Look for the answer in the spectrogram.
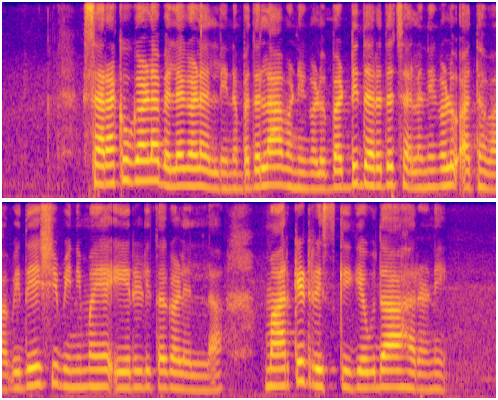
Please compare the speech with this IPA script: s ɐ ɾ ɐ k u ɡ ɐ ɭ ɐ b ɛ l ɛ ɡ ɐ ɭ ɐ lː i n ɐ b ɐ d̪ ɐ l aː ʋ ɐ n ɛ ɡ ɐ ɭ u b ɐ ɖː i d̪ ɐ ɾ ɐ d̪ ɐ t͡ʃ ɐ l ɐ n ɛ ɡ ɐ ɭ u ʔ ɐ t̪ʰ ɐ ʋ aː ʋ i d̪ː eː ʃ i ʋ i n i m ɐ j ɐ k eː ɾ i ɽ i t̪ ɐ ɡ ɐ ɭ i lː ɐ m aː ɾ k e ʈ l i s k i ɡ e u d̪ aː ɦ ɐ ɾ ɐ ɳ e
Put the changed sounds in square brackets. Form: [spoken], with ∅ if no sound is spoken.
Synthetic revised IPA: s ɐ ɾ ɐ k u ɡ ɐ ɭ ɐ b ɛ l ɛ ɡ ɐ ɭ ɐ lː i n ɐ b ɐ d̪ ɐ l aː ʋ ɐ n ɛ ɡ ɐ ɭ u b ɐ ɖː i d̪ ɐ ɾ ɐ d̪ ɐ t͡ʃ ɐ l ɐ n ɛ ɡ ɐ ɭ u ʔ ɐ t̪ʰ ɐ ʋ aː ʋ i [d̪] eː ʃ i ʋ i n i m ɐ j ɐ [ʔ] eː ɾ i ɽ i t̪ ɐ ɡ ɐ ɭ [ɛ] lː ɐ m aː ɾ k e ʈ [ɾ] i s k i ɡ e u d̪ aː ɦ ɐ ɾ ɐ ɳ e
